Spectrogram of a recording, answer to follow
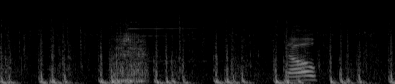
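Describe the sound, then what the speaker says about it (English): Hooves clip-clop at a gallop under a fire horse in the video game Assassin's Creed Odyssey, with a whinny rising near the end, all under loud excited talk. "I'm on a fire horse!"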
